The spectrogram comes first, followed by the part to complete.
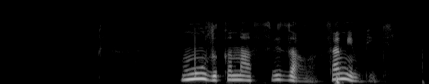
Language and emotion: Russian, angry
